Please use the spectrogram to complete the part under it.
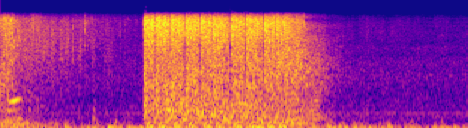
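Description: An automatic rifle fires a rapid burst.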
